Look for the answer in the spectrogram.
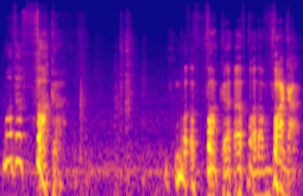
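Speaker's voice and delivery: hushed imitated cursing, fading away; muttered mock curse. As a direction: mutter it to yourself, ending in a laugh. Voicing fighter leaning on ropes.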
